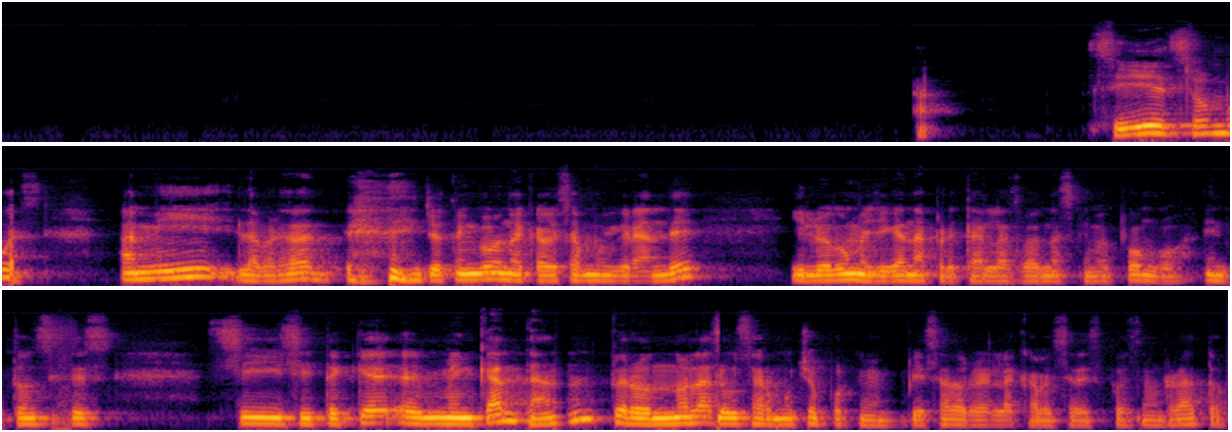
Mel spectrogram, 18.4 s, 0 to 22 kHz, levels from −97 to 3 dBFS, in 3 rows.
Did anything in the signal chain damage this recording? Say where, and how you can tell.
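Yes, there is damaged data in a compressed stream, at 6.17–6.20 s and again at 15.84–15.87 s, each a brief blip of about 30 ms cutting across the speech. The fault sits at the codec stage, in the stored or streamed compressed data. Corrupted bytes leave the decoder unable to read those frames properly, so it outputs garbled audio and loses sync until it finds the next valid frame header.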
